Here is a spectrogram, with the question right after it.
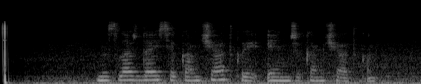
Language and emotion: Russian, neutral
